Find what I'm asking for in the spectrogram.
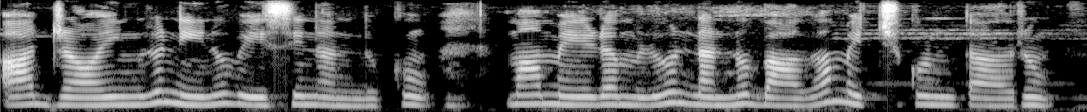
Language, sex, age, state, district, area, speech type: Telugu, female, 18-30, Telangana, Nirmal, rural, spontaneous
